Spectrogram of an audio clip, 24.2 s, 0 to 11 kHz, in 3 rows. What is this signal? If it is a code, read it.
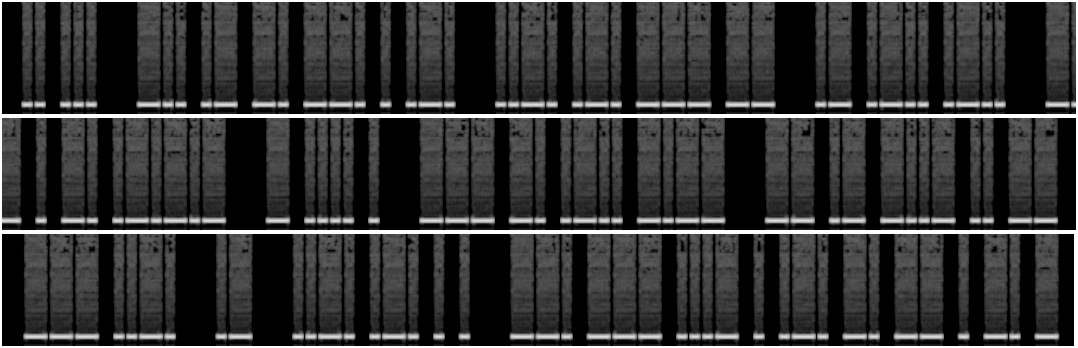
Morse code, heard as a keyed tone, about 25 wpm, 1000 Hz. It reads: IS DANGER FROM ALL MEN. THE ONLY MAXIM OF A FREE GOVERNMENT
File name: qotdfiles / 25wpm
